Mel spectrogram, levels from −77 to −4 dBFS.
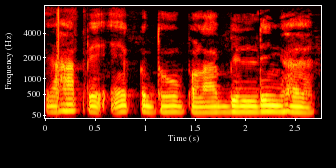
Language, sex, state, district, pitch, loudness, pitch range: Hindi, male, Jharkhand, Palamu, 110 Hz, -24 LUFS, 105-115 Hz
